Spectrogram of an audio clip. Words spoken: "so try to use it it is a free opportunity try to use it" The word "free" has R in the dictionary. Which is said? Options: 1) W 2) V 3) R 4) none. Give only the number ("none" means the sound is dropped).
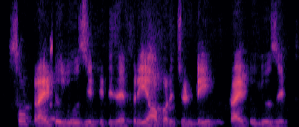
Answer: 3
